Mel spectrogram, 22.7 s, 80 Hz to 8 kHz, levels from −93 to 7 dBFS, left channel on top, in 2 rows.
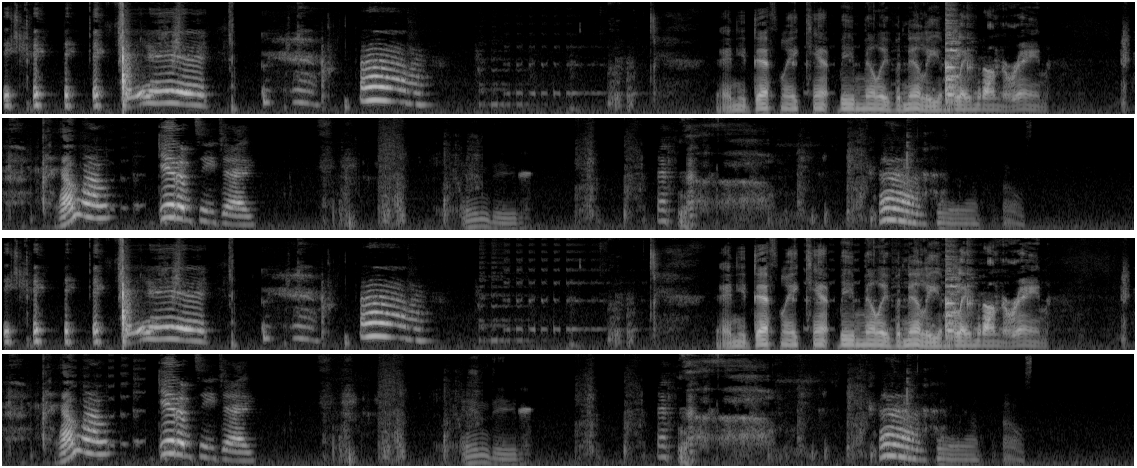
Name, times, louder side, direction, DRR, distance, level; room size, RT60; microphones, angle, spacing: voice 1, 0.0-3.3 3.6-4.3 6.1-6.3 9.4-9.6 11.2-12.5 12.9-13.8 15.1-15.4 15.7-15.8 17.1-17.2 17.5-17.6 17.9-18.3 19.8-20.6, left 1 dB, 5° left, 1.0 m, -32 dB
sound 1, 4.8-6.5 6.8-6.9 8.0-10.8 12.0-12.8, right 3 dB, 75° right, 4.1 m, -59 dB
voice 2, 6.5-6.8 7.1-10.5 14.7-14.9 16.5-16.6 18.1-19.1, right 3 dB, 20° right, 0.3 m, -35 dB
voice 3, 15.9-16.6 20.7-21.6, right 1 dB, 45° right, 2.4 m, -50 dB
head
